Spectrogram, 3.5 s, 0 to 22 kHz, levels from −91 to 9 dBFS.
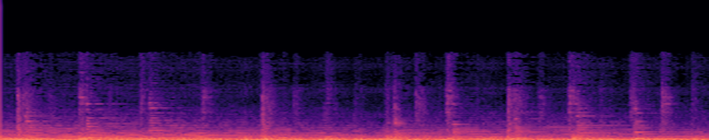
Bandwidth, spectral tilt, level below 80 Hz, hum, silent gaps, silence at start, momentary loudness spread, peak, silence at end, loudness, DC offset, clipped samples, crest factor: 8.6 kHz; -8 dB/octave; -22 dBFS; none; none; 0 s; 2 LU; -6 dBFS; 0 s; -21 LUFS; under 0.1%; under 0.1%; 12 dB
